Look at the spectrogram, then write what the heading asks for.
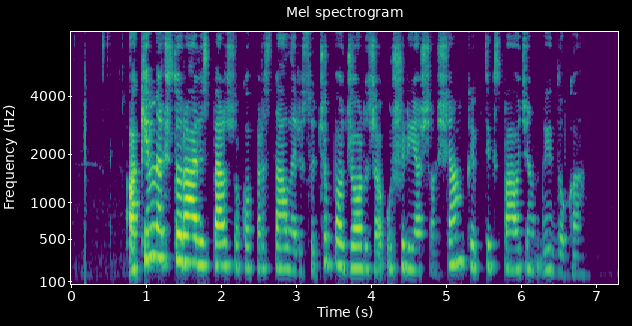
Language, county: Lithuanian, Kaunas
